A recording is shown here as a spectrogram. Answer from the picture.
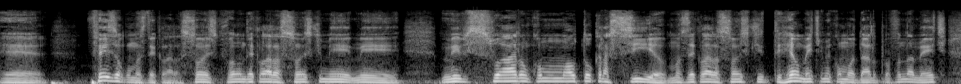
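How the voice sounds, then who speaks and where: A man at a moderate pace, pitch swinging very widely, with noticeable background noise. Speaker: political communication consultant. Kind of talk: TV news interview. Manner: loud; animated.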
